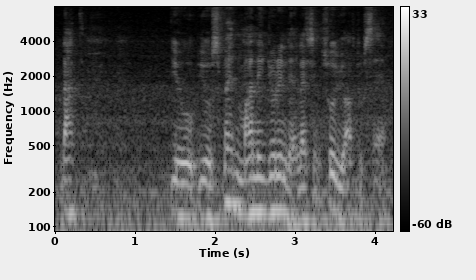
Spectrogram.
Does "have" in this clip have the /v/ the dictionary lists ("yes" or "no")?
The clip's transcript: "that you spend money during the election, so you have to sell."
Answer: no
